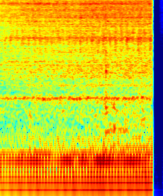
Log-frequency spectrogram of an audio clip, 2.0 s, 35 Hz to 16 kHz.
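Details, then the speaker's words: 2004 Smart ForTwo 450 700cc turbo petrol, rebuilt engine, just fitted with a new exhaust/catalytic converter replacing a cracked one; held at fast idle per instructions. Steady even fast idle, smooth low exhaust note, no knocks or blowing, brief cutout; healthy. "so why have you done that instruction says to run it at a fast idle is it fast idle for 8 minutes"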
